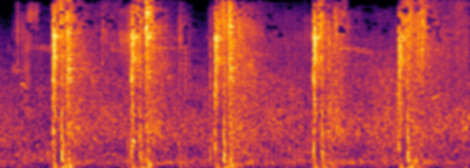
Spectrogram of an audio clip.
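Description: Gunfire in the Apex Legends video game: five or so sharp, separate shots spaced roughly a second apart over a steady background hum, moderately loud and without talk.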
